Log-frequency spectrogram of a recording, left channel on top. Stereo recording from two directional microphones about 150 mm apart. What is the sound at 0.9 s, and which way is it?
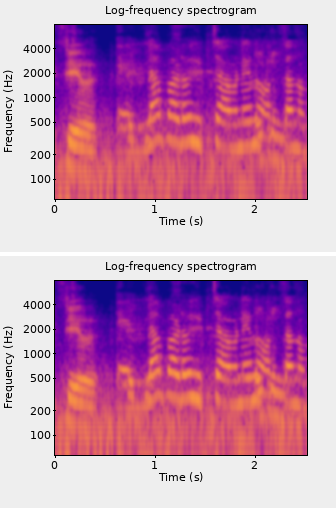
Speech, 40° right (ahead or behind).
